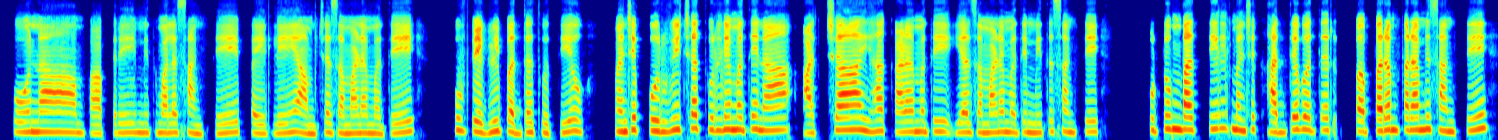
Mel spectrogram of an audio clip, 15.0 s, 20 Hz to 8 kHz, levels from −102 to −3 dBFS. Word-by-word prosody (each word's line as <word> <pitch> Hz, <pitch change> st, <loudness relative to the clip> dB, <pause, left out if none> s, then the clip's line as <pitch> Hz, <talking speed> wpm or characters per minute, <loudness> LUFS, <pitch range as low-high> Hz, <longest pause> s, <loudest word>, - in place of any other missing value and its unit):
हो 215 Hz, 0 st, -2 dB
ना, 215 Hz, 0 st, +1 dB, 0.4 s
बापरे! 190 Hz, +2 st, -6 dB
मी 200 Hz, 0 st, -6 dB
तुम्हाला 195 Hz, 0 st, -4 dB
सांगते, 190 Hz, +1 st, -3 dB
पहिले 185 Hz, +1 st, -4 dB
आमच्या 180 Hz, +3 st, -4 dB
जमान्यामध्ये 185 Hz, +2 st, -1 dB, 0.4 s
खूप 245 Hz, -2 st, -4 dB
वेगळी 210 Hz, 0 st, +5 dB
पद्धत 205 Hz, -1 st, 0 dB
होती 200 Hz, +2 st, -5 dB
हो. 230 Hz, -, -2 dB, 0.4 s
म्हणजे 220 Hz, +3 st, +3 dB
पूर्वीच्या 240 Hz, +5 st, +2 dB
तुलनेमध्ये 260 Hz, +1 st, +1 dB
ना, 240 Hz, -2 st, +2 dB, 0.3 s
आजच्या 190 Hz, +7 st, +3 dB
ह्या 230 Hz, -3 st, +1 dB
काळामध्ये, 220 Hz, +1 st, -1 dB
या 205 Hz, -, +2 dB
जमान्यामध्ये, 200 Hz, 0 st, -2 dB
मी 195 Hz, 0 st, -4 dB
तर 220 Hz, -, -9 dB
सांगते 215 Hz, 0 st, -2 dB, 0.5 s
कुटुंबातील 270 Hz, +2 st, +3 dB
म्हणजे 255 Hz, -1 st, 0 dB
खाद्य 210 Hz, +4 st, +2 dB
बदल 250 Hz, -2 st, -1 dB, 0.3 s
प 225 Hz, -, +4 dB
परंपरा 255 Hz, +1 st, +6 dB
मी 265 Hz, +1 st, +1 dB
सांगते 245 Hz, +2 st, 0 dB
215 Hz, 135 wpm, -25 LUFS, 195-250 Hz, 0.5 s, परंपरा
